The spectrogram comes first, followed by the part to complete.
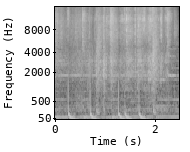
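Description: Background music with a steady, quick beat of deep kick drums, about four a second.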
